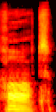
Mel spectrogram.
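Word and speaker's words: HART: You can also take a heart bus. Now, that's spelled H A R T.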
